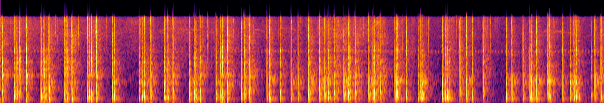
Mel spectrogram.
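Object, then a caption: Hardcover book. Long matte green and black nails tap and scratch a closed hardcover book with a white cover, resting on a table. Rapid, slightly irregular dry taps with short, clicky decays blend with scratchy rustles, and the book sounds solid.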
